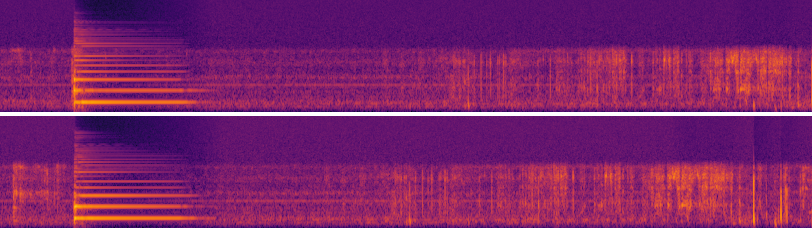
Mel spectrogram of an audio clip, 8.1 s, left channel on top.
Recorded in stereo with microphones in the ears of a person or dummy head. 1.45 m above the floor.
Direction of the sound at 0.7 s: 60° left (ahead or behind).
